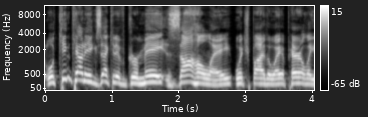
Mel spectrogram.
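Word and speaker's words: Girmay Zahilay: All right, well, King County Executive Gourmet Zahale, which, by the way, apparently that's the correct pronunciation for that one, along with other officials,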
